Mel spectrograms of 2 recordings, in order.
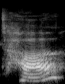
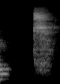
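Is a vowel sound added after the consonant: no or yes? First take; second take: yes; no. First: The consonant ends with an added uh vowel. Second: The consonant is clipped with no added vowel. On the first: The speaker calls it wrong. "I don't want to say tuh" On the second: The speaker calls it right. "I want to say t"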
